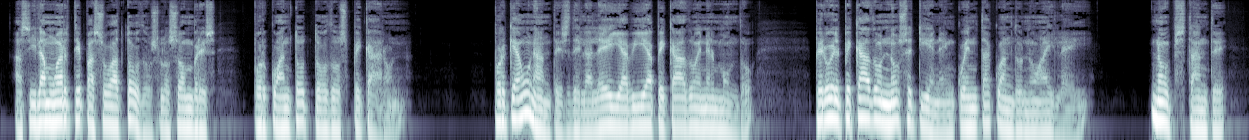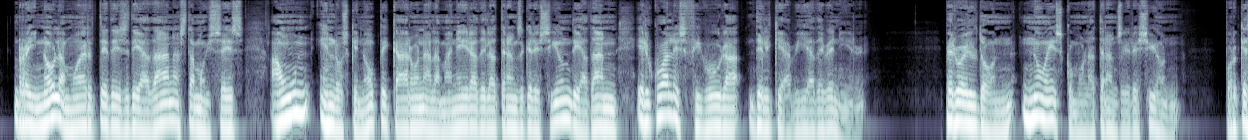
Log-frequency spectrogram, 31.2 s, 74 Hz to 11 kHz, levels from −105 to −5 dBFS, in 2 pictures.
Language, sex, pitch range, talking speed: English, male, 110-135 Hz, 145 wpm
